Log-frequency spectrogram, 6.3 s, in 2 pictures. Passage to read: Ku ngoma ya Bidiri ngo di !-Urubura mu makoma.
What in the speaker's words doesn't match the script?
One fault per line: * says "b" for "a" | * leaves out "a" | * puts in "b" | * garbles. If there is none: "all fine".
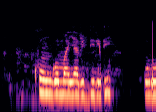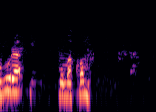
* leaves out "ngo"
